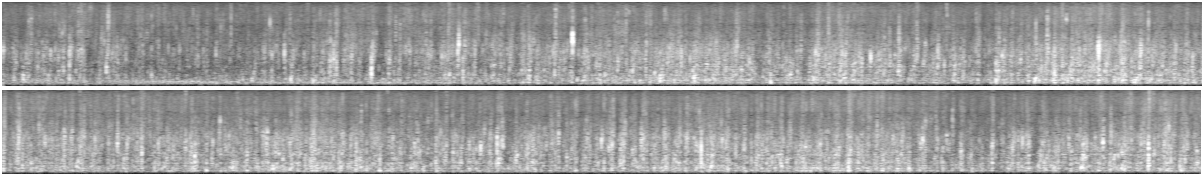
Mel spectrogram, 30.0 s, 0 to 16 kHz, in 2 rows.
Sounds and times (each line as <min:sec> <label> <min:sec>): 0:00.0 Bubbling Hot Spring 0:29.9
